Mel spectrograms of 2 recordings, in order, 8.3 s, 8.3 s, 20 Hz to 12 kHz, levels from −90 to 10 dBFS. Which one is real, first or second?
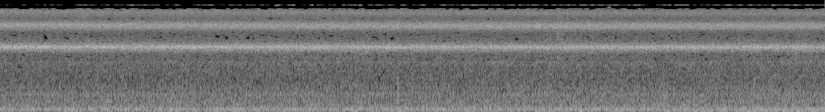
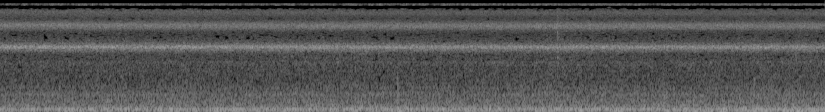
first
